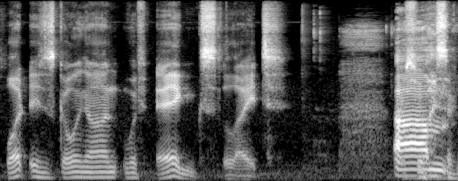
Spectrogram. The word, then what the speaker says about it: eGGz: eGGz. No, not S. eGGz.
